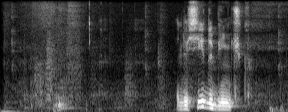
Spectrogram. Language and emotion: Russian, neutral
